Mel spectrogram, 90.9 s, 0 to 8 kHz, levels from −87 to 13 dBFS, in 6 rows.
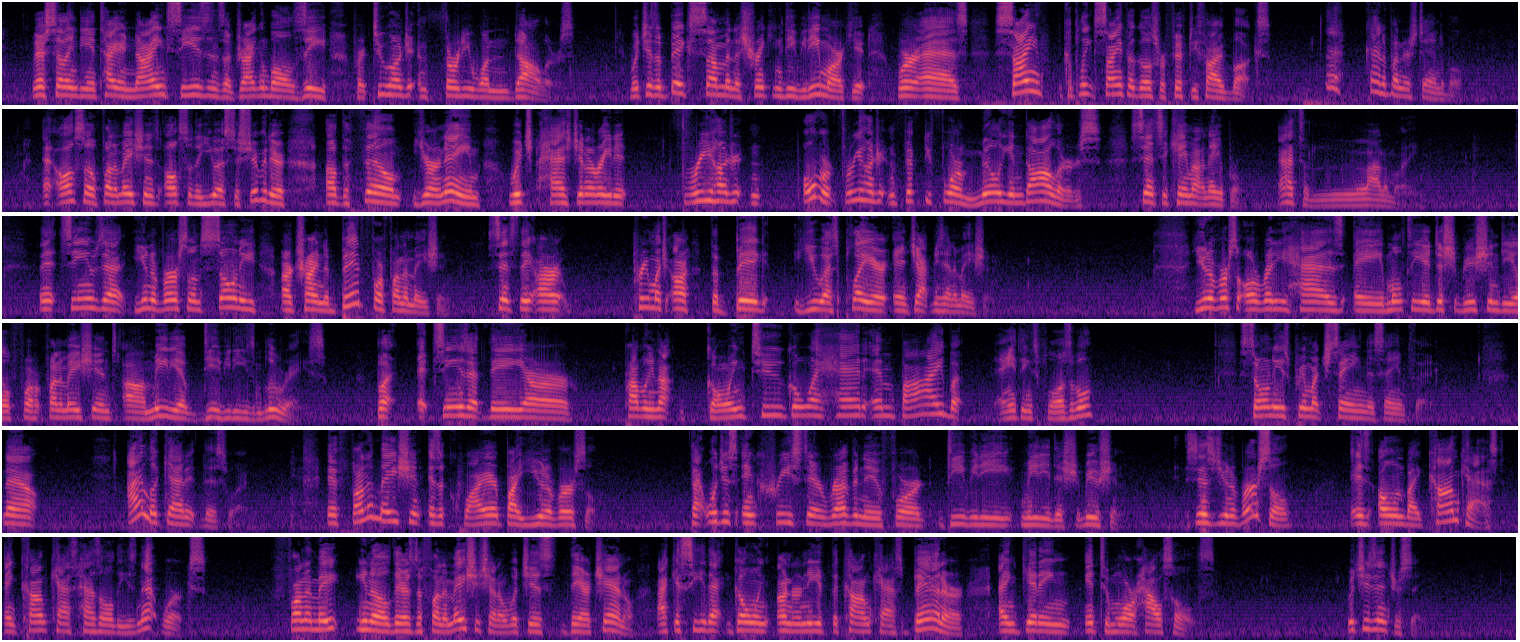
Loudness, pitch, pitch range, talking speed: -26 LUFS, 180 Hz, 160-200 Hz, 125 wpm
